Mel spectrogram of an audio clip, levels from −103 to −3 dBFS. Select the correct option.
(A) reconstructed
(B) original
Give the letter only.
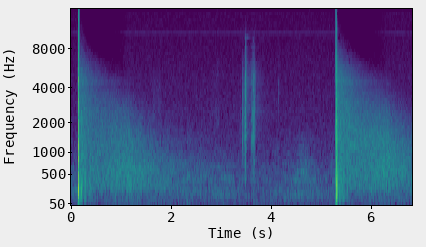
B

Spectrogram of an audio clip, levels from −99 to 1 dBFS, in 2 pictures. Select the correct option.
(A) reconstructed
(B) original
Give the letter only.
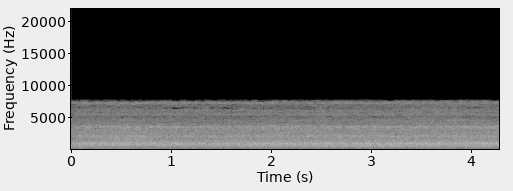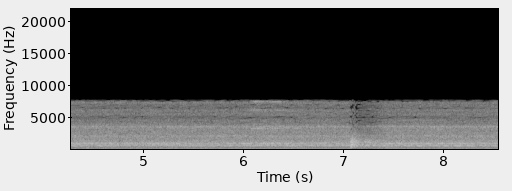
B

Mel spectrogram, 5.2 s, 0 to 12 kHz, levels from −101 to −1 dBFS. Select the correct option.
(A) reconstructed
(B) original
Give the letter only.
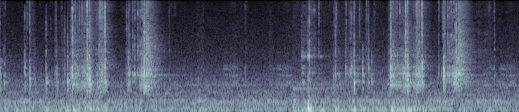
B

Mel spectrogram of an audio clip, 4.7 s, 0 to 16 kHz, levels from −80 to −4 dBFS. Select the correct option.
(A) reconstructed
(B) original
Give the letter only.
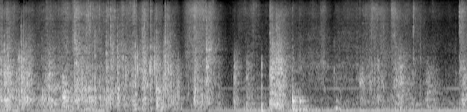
B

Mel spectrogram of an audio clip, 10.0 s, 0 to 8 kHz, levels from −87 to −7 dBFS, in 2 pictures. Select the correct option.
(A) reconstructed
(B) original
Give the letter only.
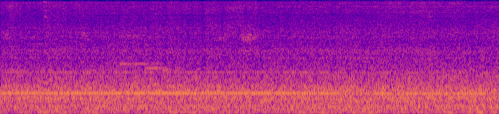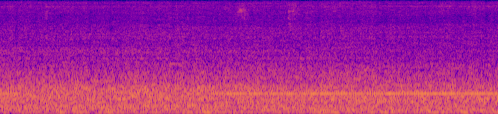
B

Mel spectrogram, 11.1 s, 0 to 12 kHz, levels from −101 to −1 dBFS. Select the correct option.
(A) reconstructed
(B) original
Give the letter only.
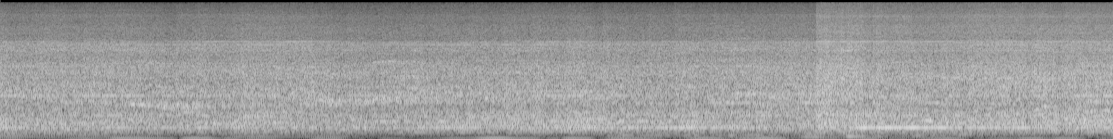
B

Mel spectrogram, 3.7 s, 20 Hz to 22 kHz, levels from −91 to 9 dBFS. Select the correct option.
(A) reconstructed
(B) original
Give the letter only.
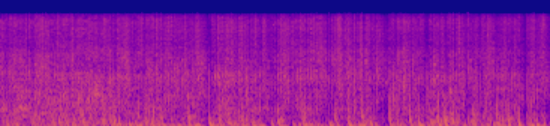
A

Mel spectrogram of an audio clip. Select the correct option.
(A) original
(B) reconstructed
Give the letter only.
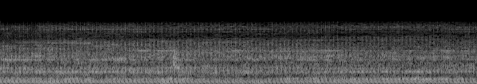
A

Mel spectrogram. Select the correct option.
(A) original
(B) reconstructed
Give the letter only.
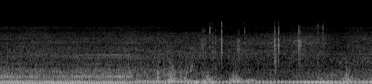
A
